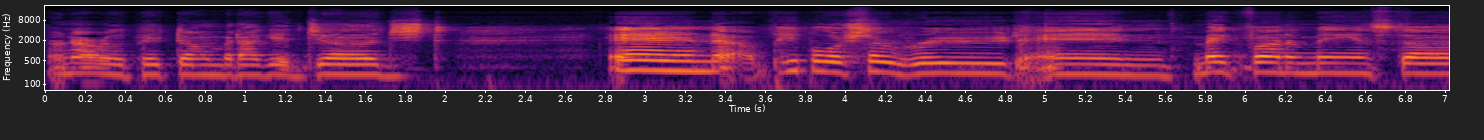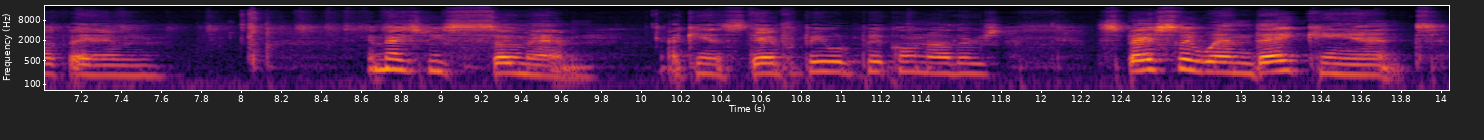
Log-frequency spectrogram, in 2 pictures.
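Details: Adult woman with spasmodic dysphonia, diagnosed at age 24 when about three to four months pregnant; voice loss began during pregnancy and worsened as it progressed; spasmodic dysphonia.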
